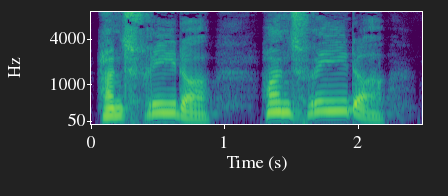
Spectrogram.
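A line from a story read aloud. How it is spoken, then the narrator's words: Fearful calling. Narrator (German): ruft er ängstlich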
